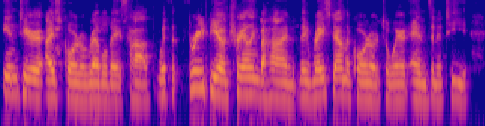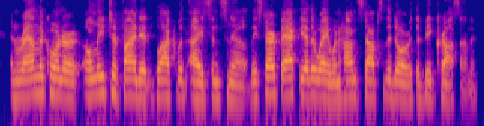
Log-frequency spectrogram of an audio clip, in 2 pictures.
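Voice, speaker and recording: A man's voice: on the high side, fairly even intonation, fairly quick, a bit bright. A man reading screenplay stage directions as narrator of a table read.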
